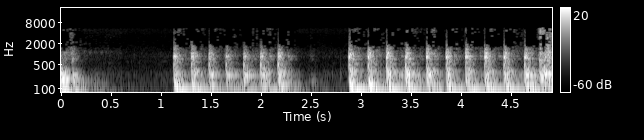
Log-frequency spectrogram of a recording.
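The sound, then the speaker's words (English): A door bangs shut twice, about two seconds apart, each loud impact followed by a quick rattling shudder that fades away. No one speaks. “You slam the door on me again and I'll shove a fudgy to whale ice cream cake down your stivvies.”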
